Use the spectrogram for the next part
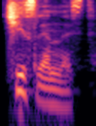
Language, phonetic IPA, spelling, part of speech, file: Russian, [ˈt͡ɕis⁽ʲ⁾lʲɪn(ː)əsʲtʲ], численность, noun, Ru-численность.ogg
- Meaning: number, quantity, count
